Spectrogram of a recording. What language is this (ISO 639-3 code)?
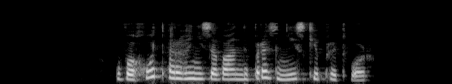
bel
